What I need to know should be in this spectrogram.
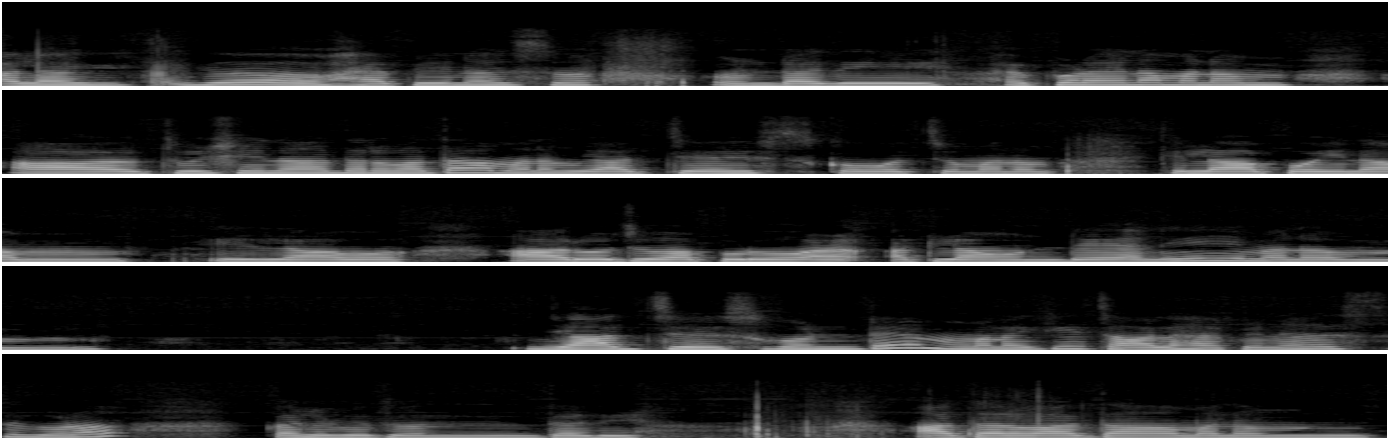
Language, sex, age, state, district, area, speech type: Telugu, female, 18-30, Telangana, Vikarabad, urban, spontaneous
